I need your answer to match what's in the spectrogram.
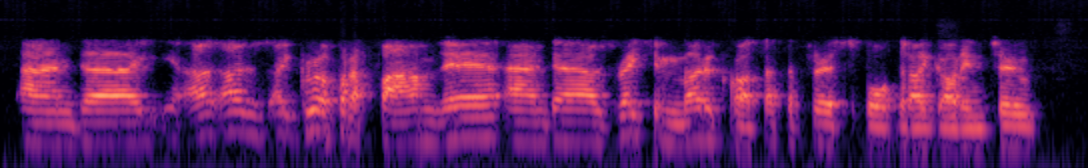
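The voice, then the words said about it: Welsh accent. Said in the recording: “I grew up in Wales, hence the weird accent.”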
